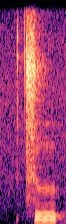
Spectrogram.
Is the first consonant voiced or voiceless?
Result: voiceless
